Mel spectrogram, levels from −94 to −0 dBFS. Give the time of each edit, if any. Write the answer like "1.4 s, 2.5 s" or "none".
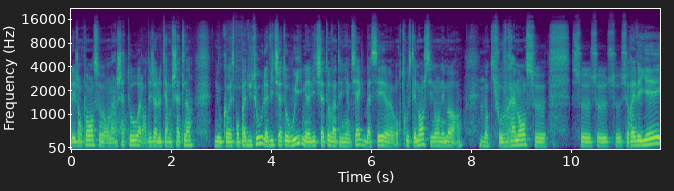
none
